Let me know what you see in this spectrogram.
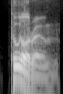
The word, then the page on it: poolroom: British English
